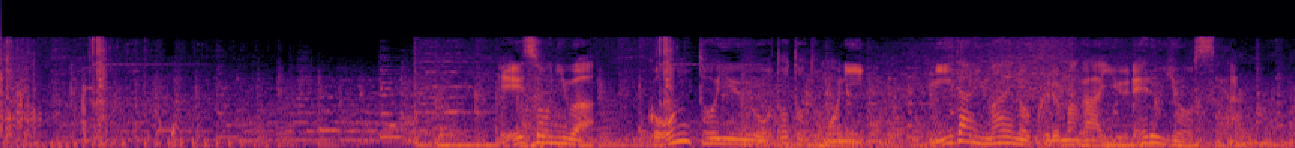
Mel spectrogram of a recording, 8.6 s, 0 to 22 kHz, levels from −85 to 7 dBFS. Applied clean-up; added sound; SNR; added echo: none; Typewriter; 16 dB; none.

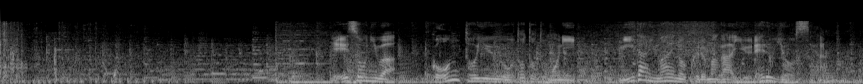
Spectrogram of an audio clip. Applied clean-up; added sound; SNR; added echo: none; none; none; none.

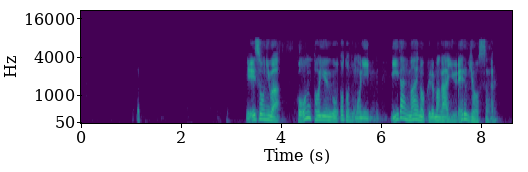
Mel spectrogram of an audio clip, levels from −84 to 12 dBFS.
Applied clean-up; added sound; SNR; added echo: neural mask model DeepFilterNet 3.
